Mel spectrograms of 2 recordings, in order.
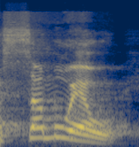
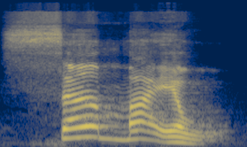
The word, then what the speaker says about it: Samael: no final rasatã ou Samael não é Samuel é sammael Samael Samael é isso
